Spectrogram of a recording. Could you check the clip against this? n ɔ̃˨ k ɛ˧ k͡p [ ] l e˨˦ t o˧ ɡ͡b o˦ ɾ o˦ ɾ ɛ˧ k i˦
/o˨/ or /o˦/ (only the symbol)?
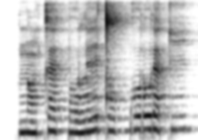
o˨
